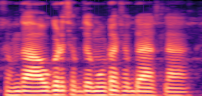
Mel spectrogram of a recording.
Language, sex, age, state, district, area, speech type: Marathi, male, 18-30, Maharashtra, Hingoli, urban, spontaneous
